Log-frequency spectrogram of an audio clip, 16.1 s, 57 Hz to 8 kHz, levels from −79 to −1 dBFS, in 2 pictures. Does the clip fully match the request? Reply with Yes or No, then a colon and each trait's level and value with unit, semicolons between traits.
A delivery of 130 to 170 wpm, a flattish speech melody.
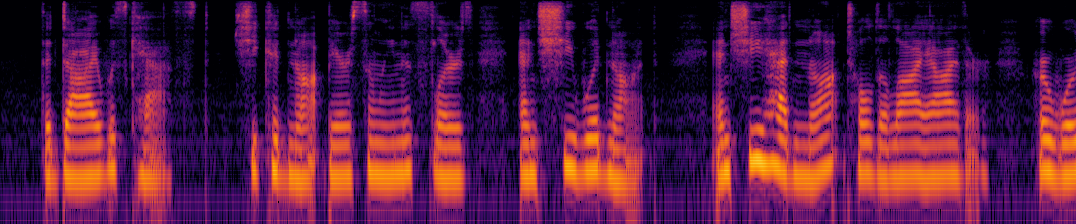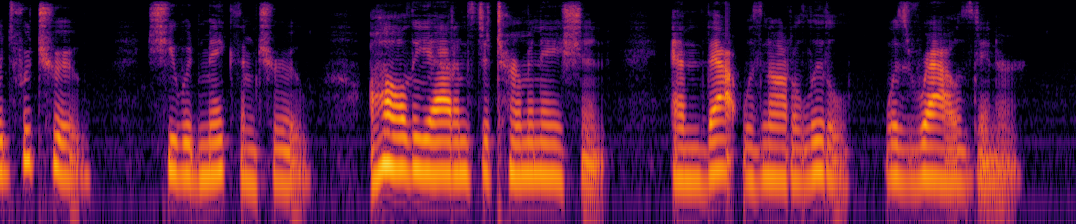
Yes: average, 165 wpm; narrow, 1.7 semitones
